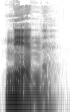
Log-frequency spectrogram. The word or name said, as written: nin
